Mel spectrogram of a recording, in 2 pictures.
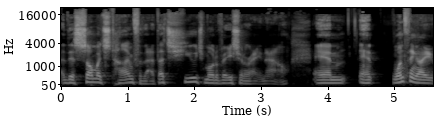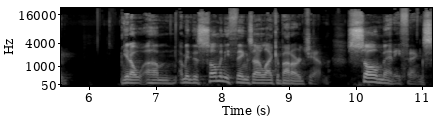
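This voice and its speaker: A man with a normal speaking voice at medium pitch, lively intonation, very clean recording with a silent background. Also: moderate pace. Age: 60s. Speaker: gym member and business owner. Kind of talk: casual interview.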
